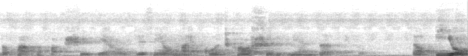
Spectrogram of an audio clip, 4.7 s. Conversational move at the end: taking over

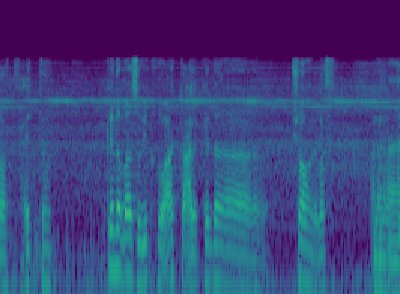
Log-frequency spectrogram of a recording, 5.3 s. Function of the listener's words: listening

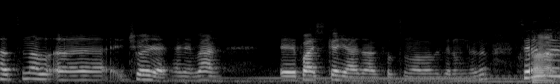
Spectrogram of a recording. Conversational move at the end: listening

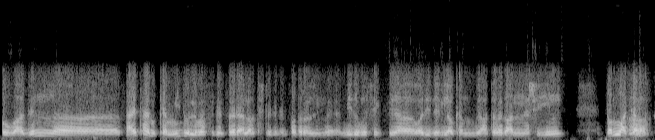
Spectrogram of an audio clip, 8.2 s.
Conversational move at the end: listening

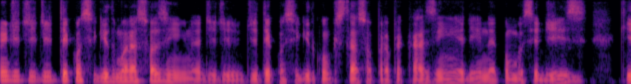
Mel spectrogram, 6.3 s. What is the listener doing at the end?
listening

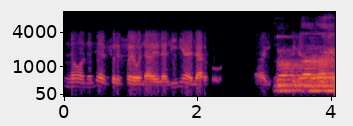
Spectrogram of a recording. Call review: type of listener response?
taking over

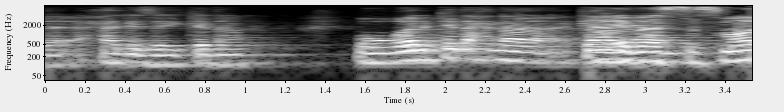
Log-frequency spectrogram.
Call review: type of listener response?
taking over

